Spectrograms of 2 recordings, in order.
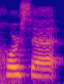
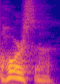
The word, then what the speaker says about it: Horsa: Vortigern Vortigern I'm going to pronounce it. Vortigern fought Hangist. Um and Horset Horset was killed. Horsa.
